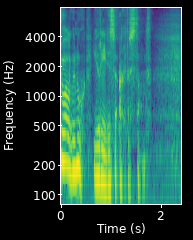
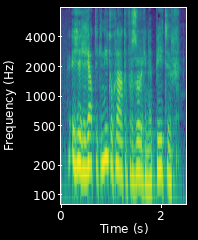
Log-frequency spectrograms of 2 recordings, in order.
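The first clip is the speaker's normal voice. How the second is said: ordinary talk, nothing marked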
